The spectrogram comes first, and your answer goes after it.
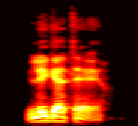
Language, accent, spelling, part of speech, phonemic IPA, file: French, France, légataire, noun, /le.ɡa.tɛʁ/, LL-Q150 (fra)-légataire.wav
- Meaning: legatee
